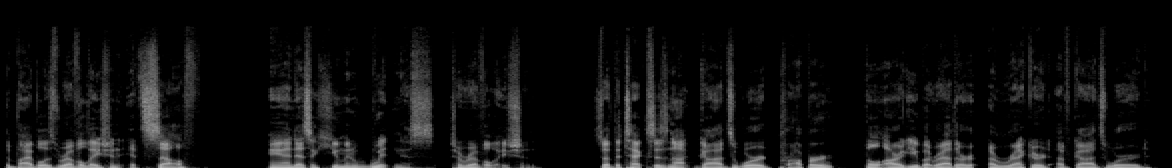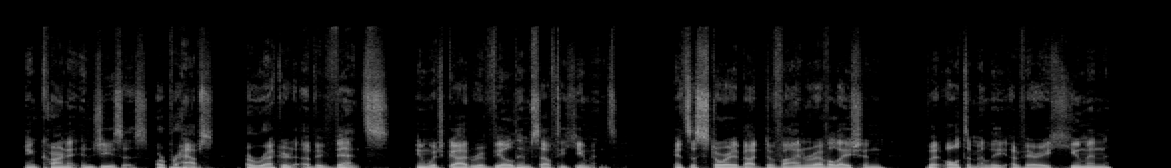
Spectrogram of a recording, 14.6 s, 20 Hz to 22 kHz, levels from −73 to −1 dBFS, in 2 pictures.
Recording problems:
wrong speed, natural pitch; too fast; 1.5 times normal speed

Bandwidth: 18.5 kHz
